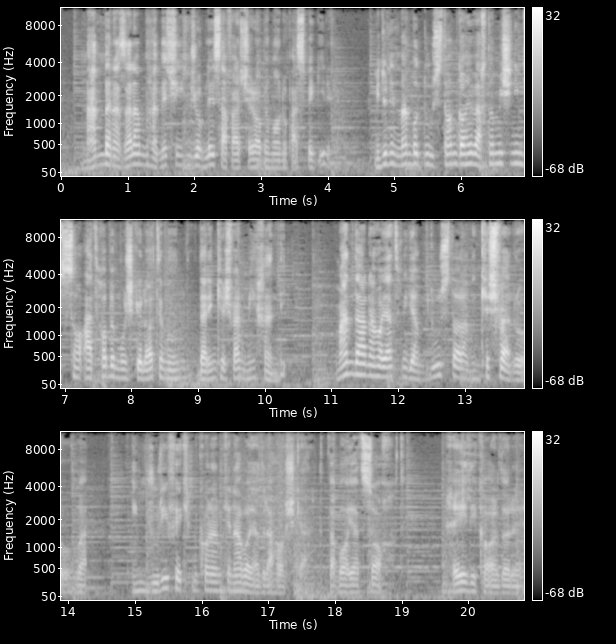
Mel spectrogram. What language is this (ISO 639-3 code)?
fas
